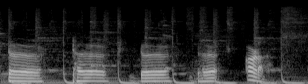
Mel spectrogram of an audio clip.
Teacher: आप जैसे ट बोल लीजिए तो देखेंगे कि हमारी जीभ जो है वो जो हमारी मुंह के ऊपर की छत है उसको पीछे की तरफ घूम के टच करती है। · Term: मूर्धा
